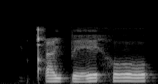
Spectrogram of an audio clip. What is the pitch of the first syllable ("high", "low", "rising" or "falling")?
low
